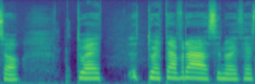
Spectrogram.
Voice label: "fras", Welsh

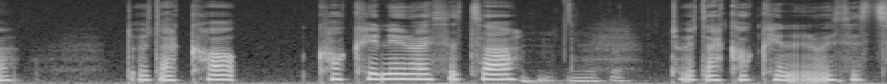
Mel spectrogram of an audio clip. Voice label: "cocyn", Welsh

